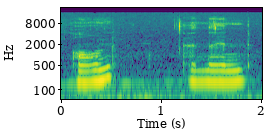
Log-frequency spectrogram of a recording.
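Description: A rubber stamp taps onto a paper card.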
